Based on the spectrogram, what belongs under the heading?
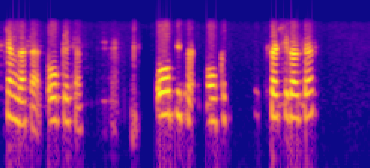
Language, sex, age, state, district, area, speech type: Punjabi, female, 30-45, Punjab, Kapurthala, urban, conversation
